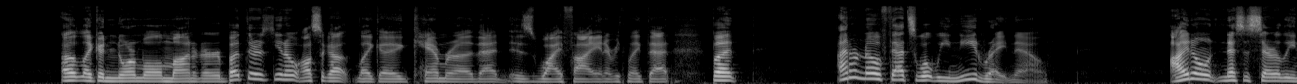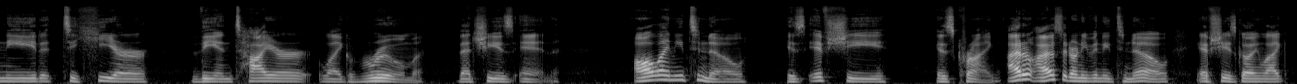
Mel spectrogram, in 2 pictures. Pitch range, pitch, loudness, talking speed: 125-165 Hz, 140 Hz, -26 LUFS, 160 wpm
